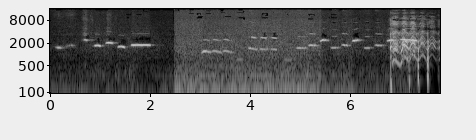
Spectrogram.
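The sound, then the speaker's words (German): A starling mimics a woman's voice through a run of clear, high whistled notes and chirps over a rough background hiss, ending in a loud, squeaky, voice-like warbling burst. “Das ist die Frau jetzt wieder.”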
